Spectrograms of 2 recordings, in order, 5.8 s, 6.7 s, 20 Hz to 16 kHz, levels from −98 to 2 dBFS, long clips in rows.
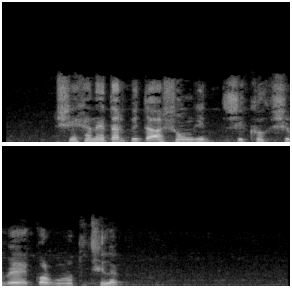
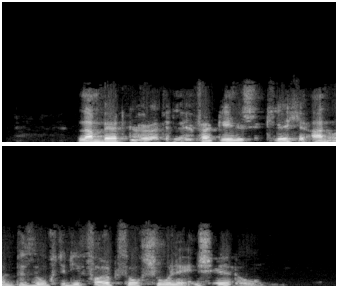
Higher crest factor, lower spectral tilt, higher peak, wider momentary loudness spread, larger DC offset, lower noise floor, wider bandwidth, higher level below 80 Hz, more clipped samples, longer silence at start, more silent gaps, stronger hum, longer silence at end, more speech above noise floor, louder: about the same, 20 dB vs 20 dB; second, -3 dB/octave vs -7.5 dB/octave; second, -14 dBFS vs -2 dBFS; about the same, 11 LU vs 11 LU; neither; second, -71 dBFS vs -78 dBFS; first, 8 kHz vs 6.8 kHz; second, -76 dBFS vs -60 dBFS; neither; second, 0.55 s vs 0.75 s; neither; neither; first, 1.7 s vs 0.8 s; second, 38 dB vs 58 dB; second, -33 LUFS vs -20 LUFS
